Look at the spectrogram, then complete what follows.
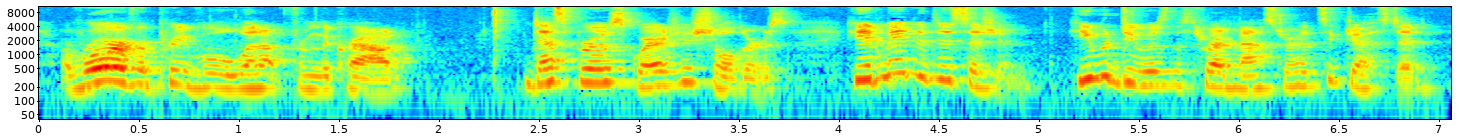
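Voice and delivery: plain reading voice

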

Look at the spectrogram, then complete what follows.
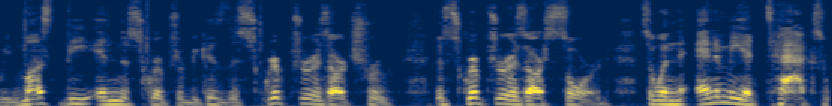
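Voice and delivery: building sermon. Acted. Pastor rallying the congregation to the Word, rising preaching. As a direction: drive the point home from the pulpit.

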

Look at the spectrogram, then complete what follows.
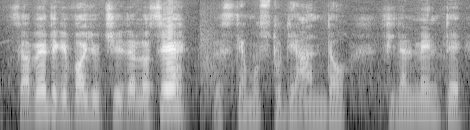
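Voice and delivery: ordinary talk

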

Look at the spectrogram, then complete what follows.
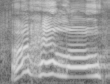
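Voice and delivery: sudden cheery hello; surprised hello. Real, not acted. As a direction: pop up in happy surprise. Spots unemployed colonists.

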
